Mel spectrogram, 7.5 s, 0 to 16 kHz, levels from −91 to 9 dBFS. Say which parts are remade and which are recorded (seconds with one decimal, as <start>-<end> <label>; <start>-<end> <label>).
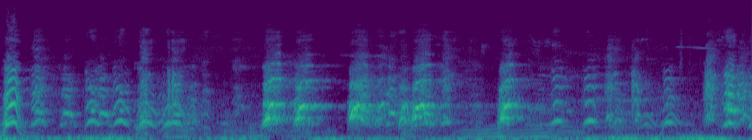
0.0-0.4 recorded; 0.4-1.0 remade; 1.0-1.7 recorded; 1.7-5.1 remade; 5.1-5.5 recorded; 5.5-6.4 remade; 6.4-7.5 recorded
